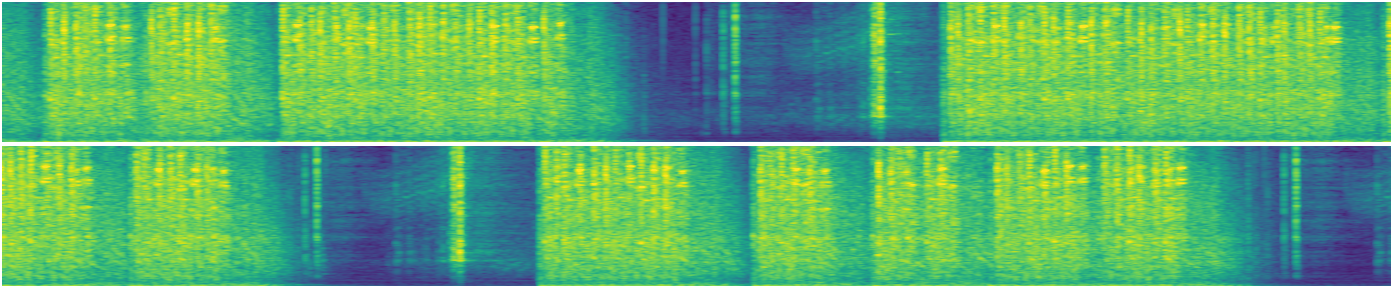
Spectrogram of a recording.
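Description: Rapid automatic gunfire from a weapon in the video game Robocop: Rogue City comes in three long, loud sustained bursts, separated by short gaps with a few isolated shots.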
